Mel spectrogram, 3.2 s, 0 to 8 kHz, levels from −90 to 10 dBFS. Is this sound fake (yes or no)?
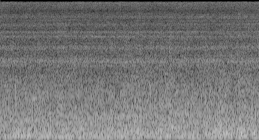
no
